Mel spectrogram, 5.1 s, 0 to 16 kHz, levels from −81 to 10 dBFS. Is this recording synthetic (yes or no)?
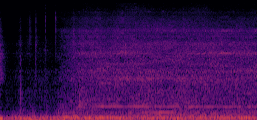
yes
